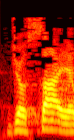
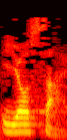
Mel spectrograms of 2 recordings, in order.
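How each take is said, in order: First: The name begins with a J sound. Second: The name begins with a Y sound. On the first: "we would say in English" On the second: "In Hebrew, the J is like a Y"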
